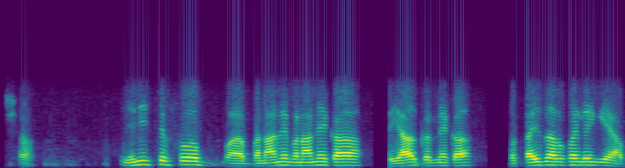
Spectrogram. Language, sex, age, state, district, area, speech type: Urdu, male, 60+, Delhi, North East Delhi, urban, conversation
